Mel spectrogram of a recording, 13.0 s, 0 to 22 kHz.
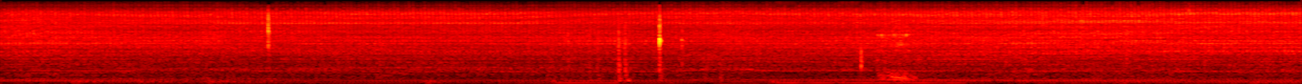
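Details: Nissan Juke after fixing a cylinder 2 misfire, idling with no throttle input. Engine ticks over at a steady, even idle with only a few stray clicks from the surroundings; it sounds healthy and the issue is fixed.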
